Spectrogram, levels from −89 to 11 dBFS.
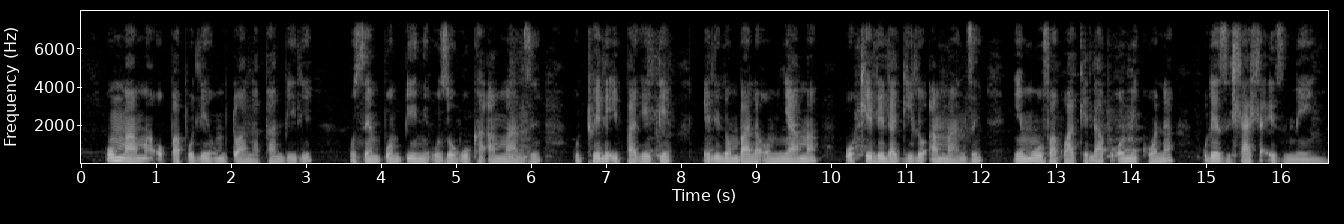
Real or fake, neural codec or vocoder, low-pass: real; none; 7.2 kHz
